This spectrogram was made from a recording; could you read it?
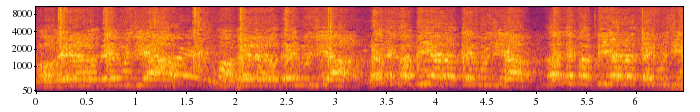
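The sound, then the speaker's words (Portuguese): A large stadium crowd of Flamengo football fans chants loudly in unison, taunting Palmeiras fans, the rhythmic, sing-song phrases repeating with dense, echoing voices that fill the space continuously. “Não foi só torcida não”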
